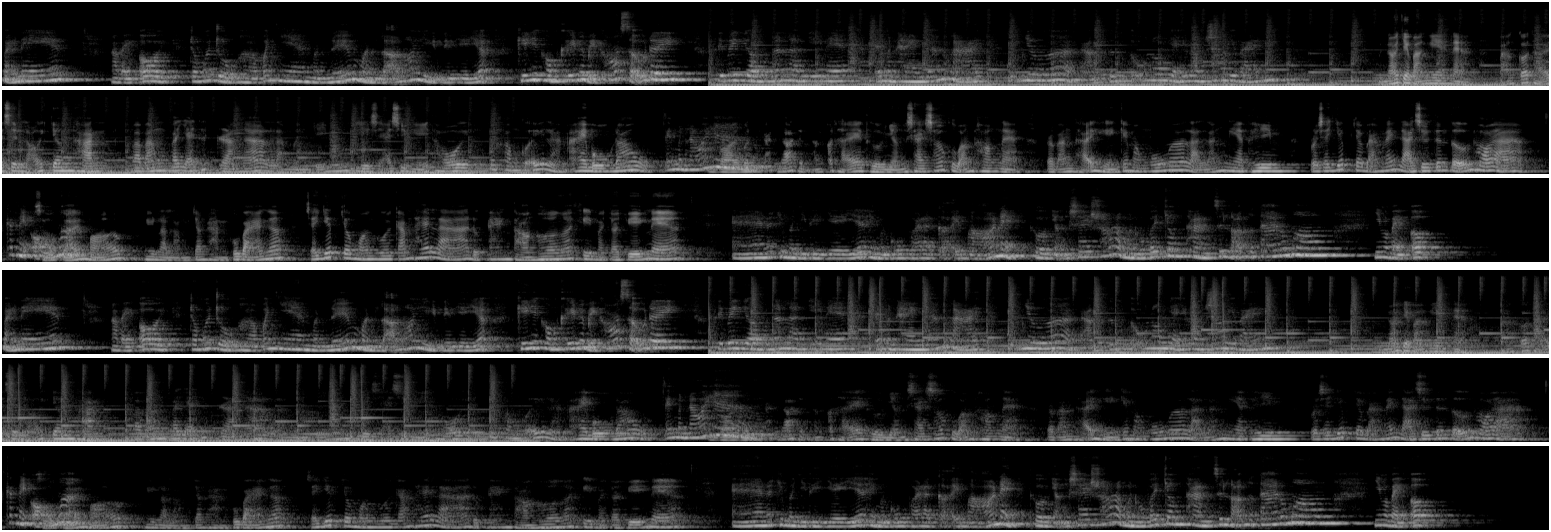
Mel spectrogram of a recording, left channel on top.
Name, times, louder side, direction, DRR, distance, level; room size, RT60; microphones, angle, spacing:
voice 1, 0.0-12.7 22.1-23.2 31.0-31.7 38.2-45.1, left 1 dB, 15° right, 1 dB, 1.2 m, -30 dB
sound 1, 7.1-20.8, right 2 dB, 40° right, 0.6 m, -34 dB
voice 2, 13.8-22.0 22.5-25.7 25.9-28.3 28.6-30.8 31.3-37.8, left 4 dB, 45° left, 10 dB, 0.5 m, -33 dB
10.5 x 4.0 x 3.4 m, 0.96 s
head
